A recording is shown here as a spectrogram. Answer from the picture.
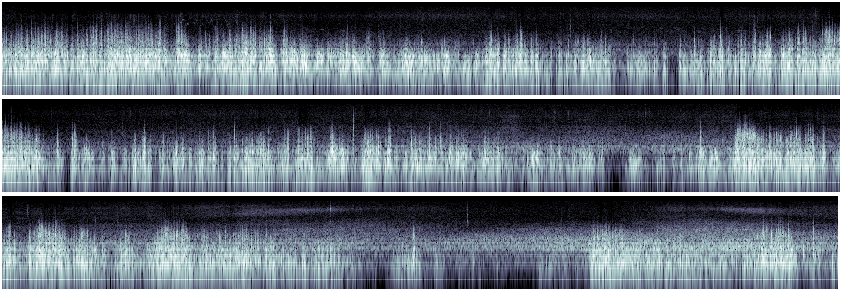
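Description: Wind buffeting the microphone in gusts: loud, uneven fluttering noise that eases for a few seconds near the end, then picks up again.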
